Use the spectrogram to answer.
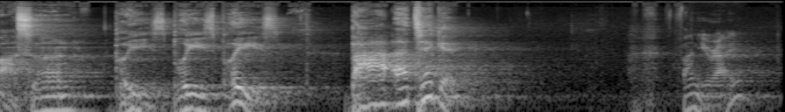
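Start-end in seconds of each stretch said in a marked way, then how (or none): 0.0-4.6 slow, worn-out, weary, exasperated disgust. Telling a joke, voicing the saint's statue answering the begging man: weary disgust. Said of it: "says in weary disgust".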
